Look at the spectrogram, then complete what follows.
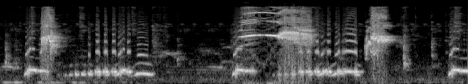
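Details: Barbary dove coo, a lure for training local doves to sing: pulsed low coos with short rising notes, partly masked by loud harsh high-pitched bursts of another sound.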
